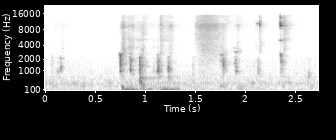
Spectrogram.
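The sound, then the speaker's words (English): Rapid, uneven clatter of keys on a computer keyboard, fairly quiet, with a few heavier thumps early on and scattered crisp clicks afterward, as someone codes a button that shows a pop-up. No one speaks. “Yeah, while you're typing, let me just quickly add,”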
